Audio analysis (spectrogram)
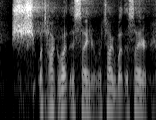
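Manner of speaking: hushed, brushing-off parent voice; shushing parent. Retold or imitated. Parent shushing a pestering child, lightly hushed. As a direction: shush the kid and put it off. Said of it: "You know how you do that with your kids".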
